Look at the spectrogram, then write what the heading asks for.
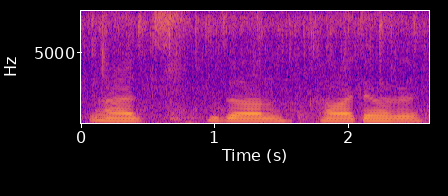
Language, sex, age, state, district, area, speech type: Bengali, female, 45-60, West Bengal, Birbhum, urban, spontaneous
